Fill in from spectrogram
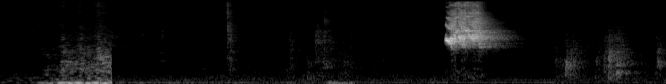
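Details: Pet Senegal parrot at dinner indoors: one loud, harsh, high screech of about half a second, preceded by a low thump and faint clicks, with a few soft chirps afterward in a quiet room.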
